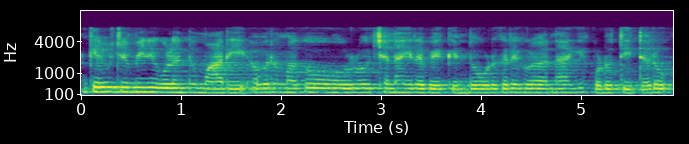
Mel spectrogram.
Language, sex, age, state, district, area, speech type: Kannada, female, 30-45, Karnataka, Hassan, urban, spontaneous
